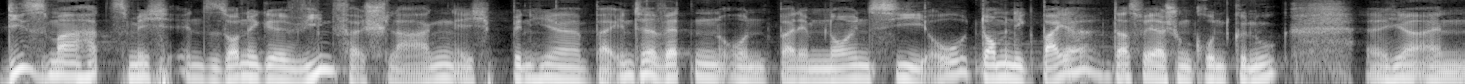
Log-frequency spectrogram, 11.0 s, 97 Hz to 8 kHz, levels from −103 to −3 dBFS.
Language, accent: German, German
